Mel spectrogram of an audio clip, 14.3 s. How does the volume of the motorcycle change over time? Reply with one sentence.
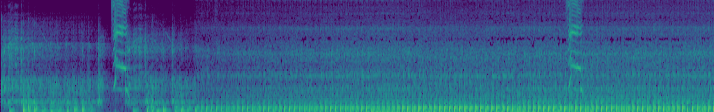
The volume of the motorcycle goes up.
